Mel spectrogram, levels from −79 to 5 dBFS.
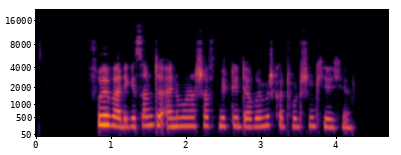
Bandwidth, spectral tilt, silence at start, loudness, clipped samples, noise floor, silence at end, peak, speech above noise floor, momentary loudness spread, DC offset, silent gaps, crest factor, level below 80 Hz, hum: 15 kHz; -2.5 dB/octave; 0.75 s; -23 LUFS; under 0.1%; -80 dBFS; 0.45 s; -6 dBFS; 56 dB; 11 LU; under 0.1%; none; 20 dB; -78 dBFS; none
